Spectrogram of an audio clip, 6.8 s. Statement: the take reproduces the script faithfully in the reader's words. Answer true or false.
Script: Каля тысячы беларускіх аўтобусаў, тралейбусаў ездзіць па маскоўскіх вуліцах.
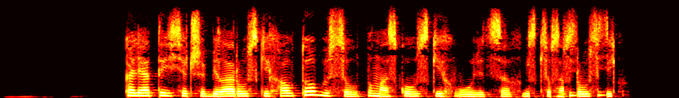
false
